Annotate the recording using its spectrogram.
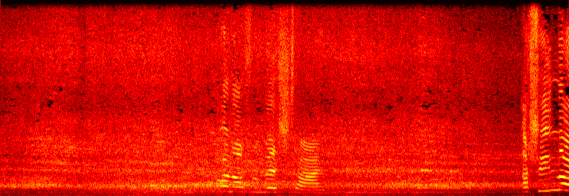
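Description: A train rumbles past close by on the tracks.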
